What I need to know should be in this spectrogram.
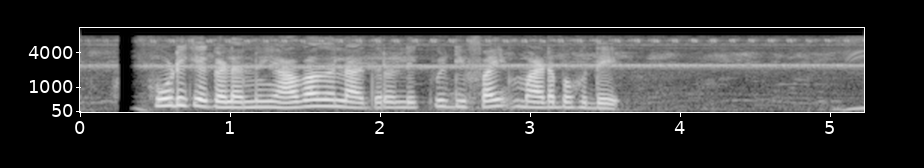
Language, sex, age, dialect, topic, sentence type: Kannada, female, 25-30, Mysore Kannada, banking, question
